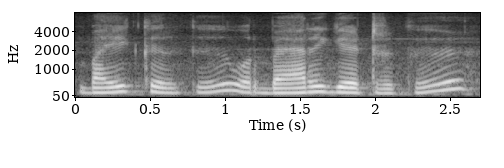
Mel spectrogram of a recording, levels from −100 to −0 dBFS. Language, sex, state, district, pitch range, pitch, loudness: Tamil, female, Karnataka, Bangalore, 165-200 Hz, 180 Hz, -16 LUFS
